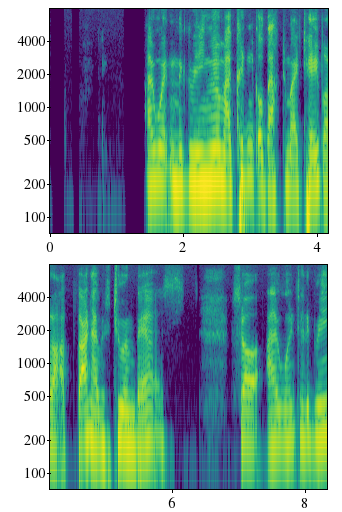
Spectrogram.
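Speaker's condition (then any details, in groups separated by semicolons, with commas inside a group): Cerebral palsy; from birth, titanium neck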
